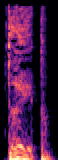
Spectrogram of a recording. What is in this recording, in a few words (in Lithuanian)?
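"taip", Lithuanian; cstrike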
